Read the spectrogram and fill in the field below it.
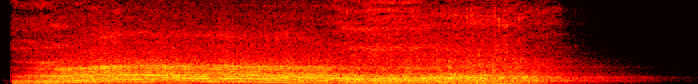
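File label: Battle Cry, Battle Barks, Dialog, English; Nimrod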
